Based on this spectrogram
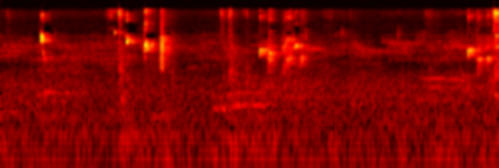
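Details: Carduelis carduelis frigoris goldfinch uttering scattered high tweets and sharp chips, a few clustered twitters mid-way, with a soft steady hiss behind.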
